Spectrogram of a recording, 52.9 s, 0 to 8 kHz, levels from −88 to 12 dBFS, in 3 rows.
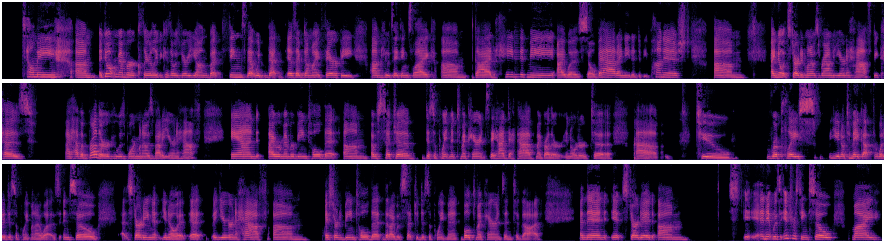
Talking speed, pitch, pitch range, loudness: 175 wpm, 185 Hz, 170-200 Hz, -28 LUFS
